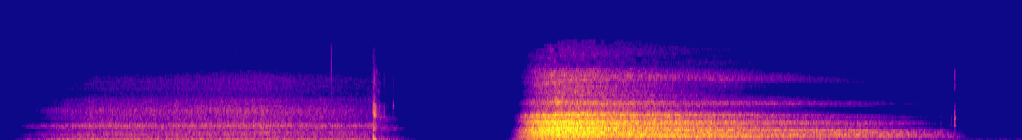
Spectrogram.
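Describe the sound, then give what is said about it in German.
Deep breaths drawn in and then released through an open mouth during a guided relaxation: one long, airy inhale, a short pause, then a louder, rushing exhale that slowly fades, with no talking. “Nimm ein paar tiefere Atemzüge ein und aus. Geh mal durch den geöffneten Mund loslassen.”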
